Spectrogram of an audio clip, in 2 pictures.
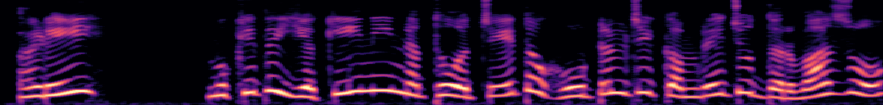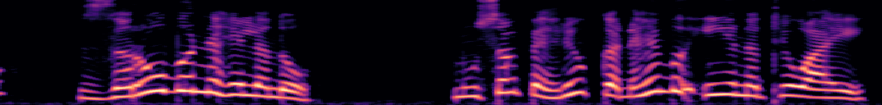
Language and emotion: Sindhi, surprised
